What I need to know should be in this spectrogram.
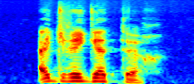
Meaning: aggregator (feed reader)
- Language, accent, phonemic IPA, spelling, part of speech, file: French, France, /a.ɡʁe.ɡa.tœʁ/, agrégateur, noun, LL-Q150 (fra)-agrégateur.wav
